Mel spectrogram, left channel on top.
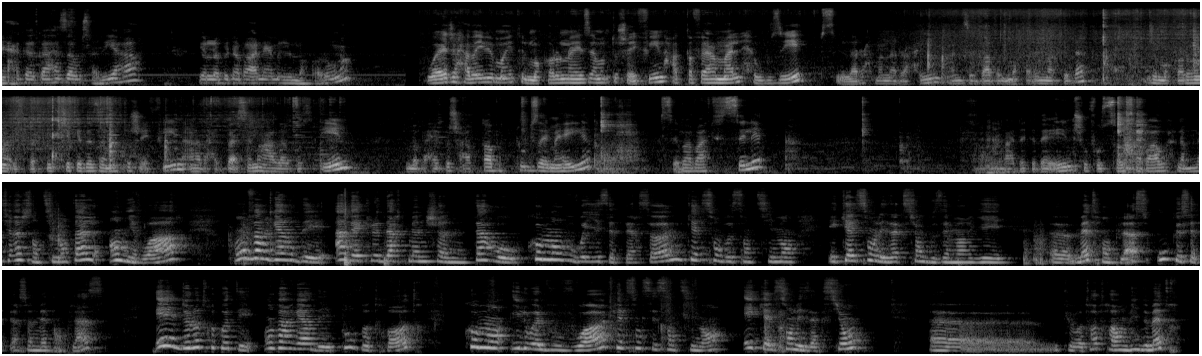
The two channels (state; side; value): different; both; correlation 0.00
